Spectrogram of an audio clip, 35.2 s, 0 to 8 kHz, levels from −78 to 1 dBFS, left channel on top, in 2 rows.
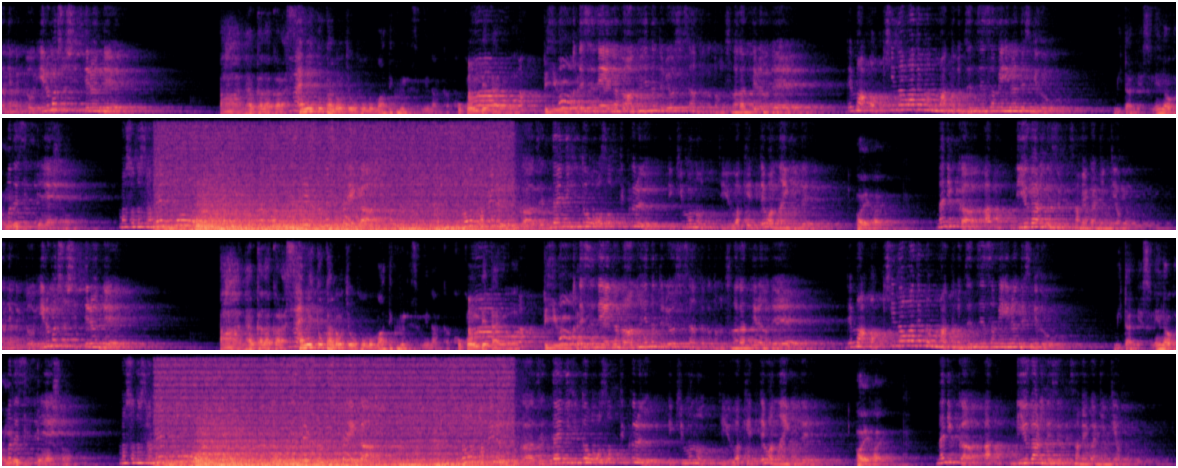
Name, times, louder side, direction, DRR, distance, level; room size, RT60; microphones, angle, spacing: voice 1, 0.0-1.8 4.3-4.5 7.0-7.9 8.3-12.0 12.6-15.9 17.6-18.7 19.4-20.8 21.4-23.3 24.1-29.8 31.6-34.4, equal, 20° left, -5 dB, 5.5 m, -26 dB
voice 2, 3.3-7.8 8.1-8.9 16.7-18.7 30.4-31.2, right 3 dB, 30° right, 6 dB, 0.5 m, -25 dB
Train, 19.8-26.7, equal, 60° left, 4.6 m, -36 dB
sound 1, 19.9-25.3, right 1 dB, ahead, 1.2 m, -20 dB
29.0 x 26.0 x 3.6 m, 2.5 s
head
